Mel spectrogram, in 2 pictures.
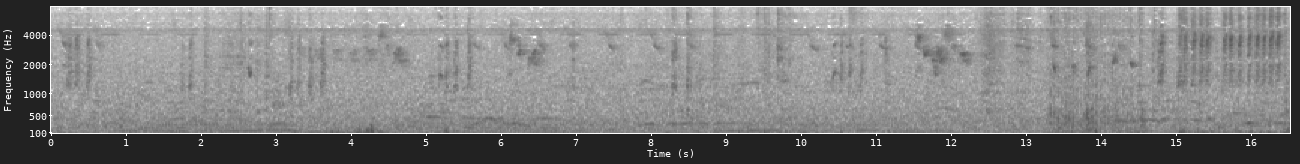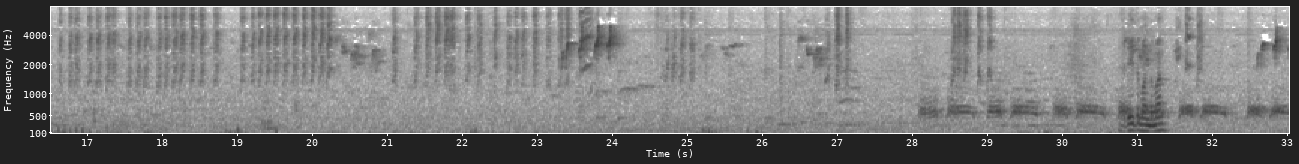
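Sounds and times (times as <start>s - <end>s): caged birds chirping: 0.0s - 33.0s
dove cooing: 28.0s - 33.0s.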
